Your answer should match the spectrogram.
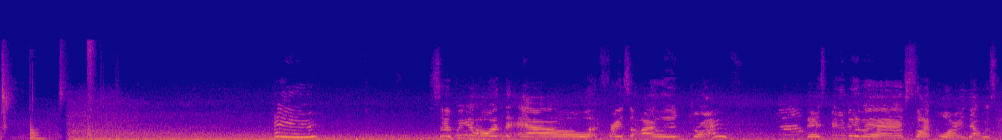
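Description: Music cuts off under a second in, giving way to the steady drone of a truck's engine and tyres heard from inside the cab while driving. Over it come several high-pitched, drawn-out vocal sounds, the loudest about three and five seconds in.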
